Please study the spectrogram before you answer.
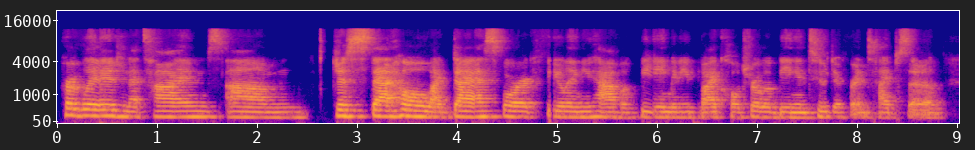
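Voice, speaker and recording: A woman's voice: deep voice, level tone, a little slow, hardly any pauses. A woman in her thirties from the United States, a psychologist guest chatting casually on a video call, with fillers and laughing asides. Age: 30s. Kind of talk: casual panel talk. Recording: echoey room on video call.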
